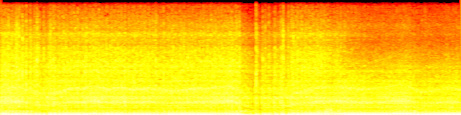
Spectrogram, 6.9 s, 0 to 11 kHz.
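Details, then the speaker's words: 34-year-old Yamaha Virago 535 V-twin, last run in 2003, after carb cleaning and a ride around the block: fast idle with an uneven, stumbling beat. High idle with misfire; carbs or a dead spark suspected. "So, I've got it running. It took it around the block and it seems to be idling very high and it seems to be like misfiring as well."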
